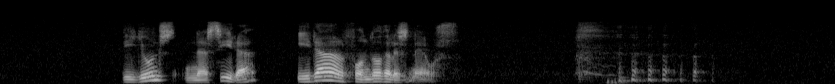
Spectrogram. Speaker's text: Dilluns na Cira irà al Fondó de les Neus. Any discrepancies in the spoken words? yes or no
no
